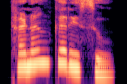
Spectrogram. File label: "ಠಣಂಕರಿಸು", Kannada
